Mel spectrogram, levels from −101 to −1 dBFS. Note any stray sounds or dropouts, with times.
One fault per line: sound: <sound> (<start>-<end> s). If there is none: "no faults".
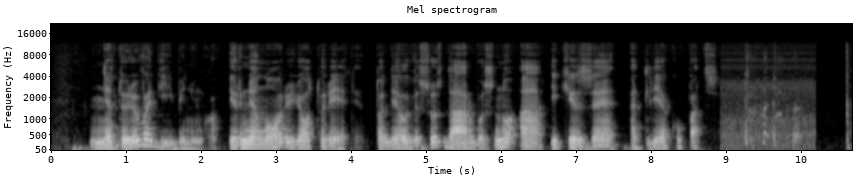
sound: cough (9.2-10.1 s)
